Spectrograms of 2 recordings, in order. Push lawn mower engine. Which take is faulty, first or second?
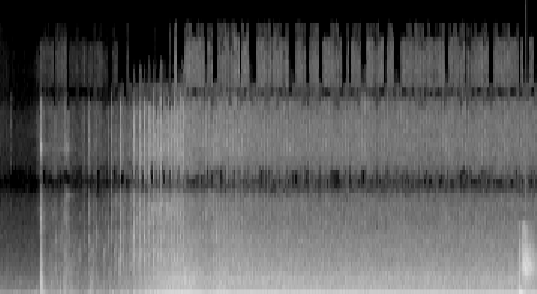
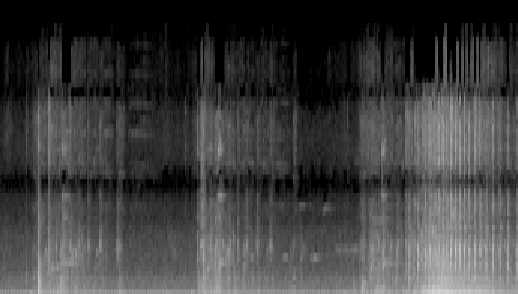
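second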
